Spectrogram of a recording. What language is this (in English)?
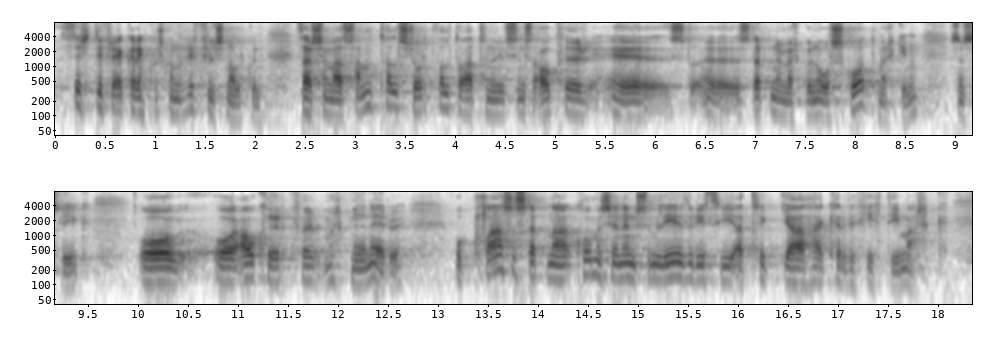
Icelandic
